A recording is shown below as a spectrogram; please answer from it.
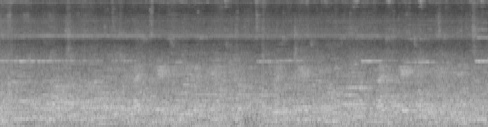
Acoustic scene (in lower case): subway station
